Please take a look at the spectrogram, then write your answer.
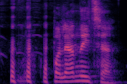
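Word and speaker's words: паляниця: We have some kind of words in our Ukrainian language which cannot be pronounced by Russian at all. We have it's just, even if you are going through Kyiv at night through checkpoints, almost on every checkpoint, the guys who are guarding the city can ask you, please say Polyanitsa. And for Russian, it's almost impossible to pronounce this word.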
